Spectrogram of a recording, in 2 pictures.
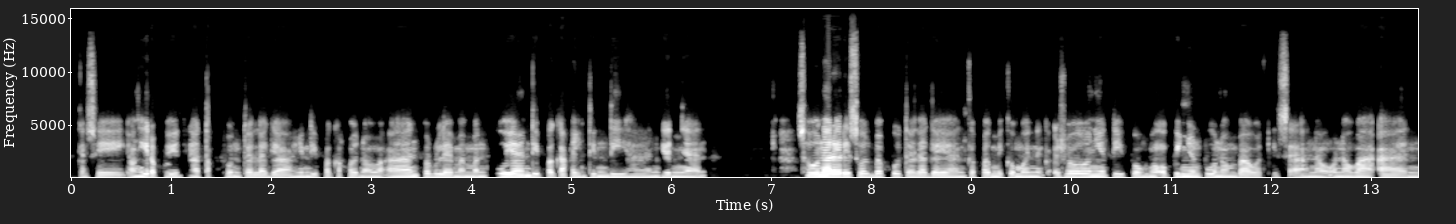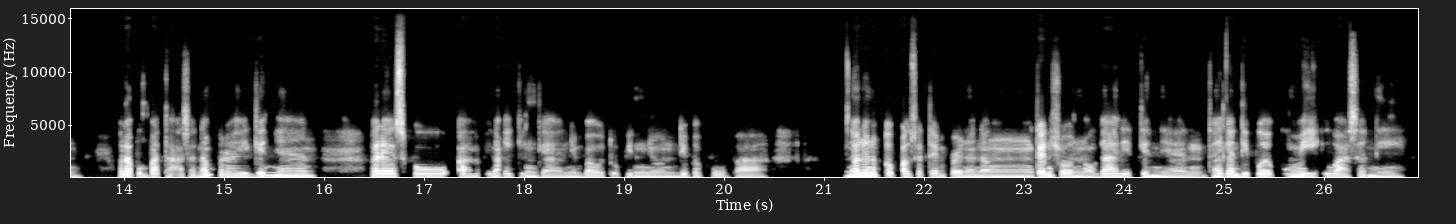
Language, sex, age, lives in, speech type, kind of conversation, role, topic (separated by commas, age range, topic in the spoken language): Filipino, female, 25-29, Philippines, conversation, unstructured, none, Ano ang papel ng komunikasyon sa pagresolba ng hindi pagkakaunawaan?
